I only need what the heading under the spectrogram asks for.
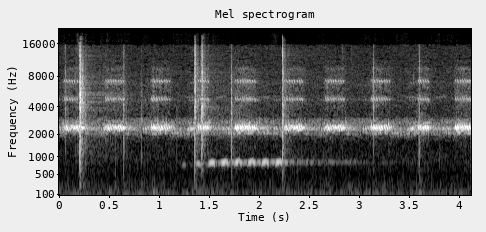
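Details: Night ambience of crickets by a campfire, their shrill chirps pulsing roughly twice per second, a lower steady buzzing note drawn out for a second or two midway, and occasional loud snaps of burning wood.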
